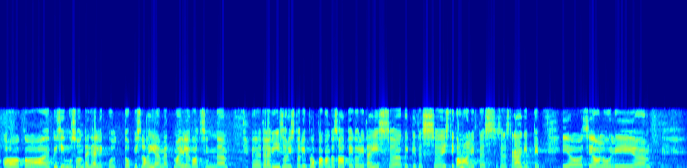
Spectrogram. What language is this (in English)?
Estonian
